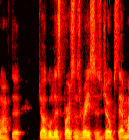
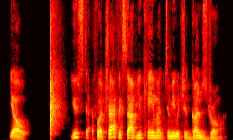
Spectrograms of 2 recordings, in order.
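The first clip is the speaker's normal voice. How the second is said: imitated yelling in a man's voice, much higher; 6 semitones higher than usual. Retelling a video of a man yelling at a cop over a traffic stop, retelling a yell. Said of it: "literally yelling at the cop".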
